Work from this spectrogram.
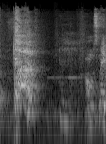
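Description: A single harsh cough bursts out up close, followed by a short, quieter throat sound and a brief voice.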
